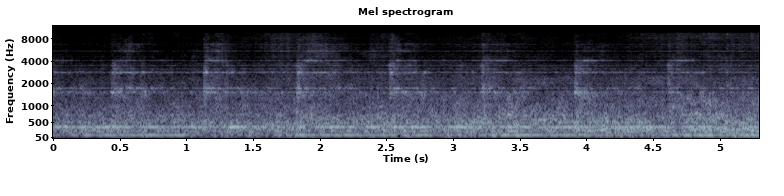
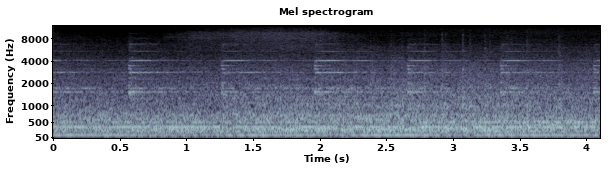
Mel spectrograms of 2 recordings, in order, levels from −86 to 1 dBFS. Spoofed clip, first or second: first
